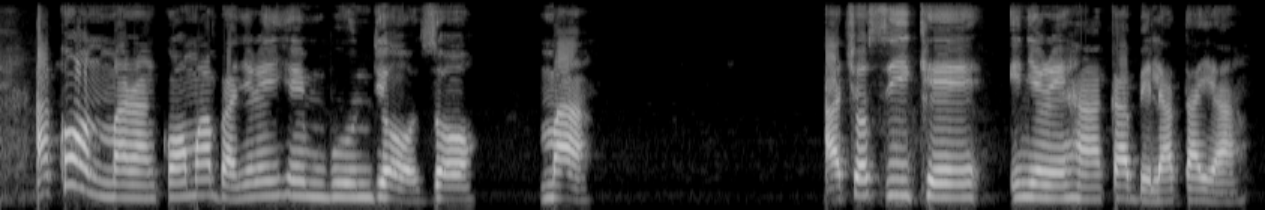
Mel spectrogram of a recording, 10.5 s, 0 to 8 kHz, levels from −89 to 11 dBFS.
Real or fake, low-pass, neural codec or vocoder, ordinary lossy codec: real; 7.2 kHz; none; none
